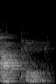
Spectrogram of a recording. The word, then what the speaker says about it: Apfel: 근데 독일어는 A는 A라고 안 하지 뭐지? A라고 그래. A는 이런 A 소리 나. 무조건 다 A야. 그러니까 뭐지? 뭐더라? 그 무슨 단어? 애플. 응? 애플 있잖아. 걔네는 그냥 아플. A이기 때문에. 달라.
